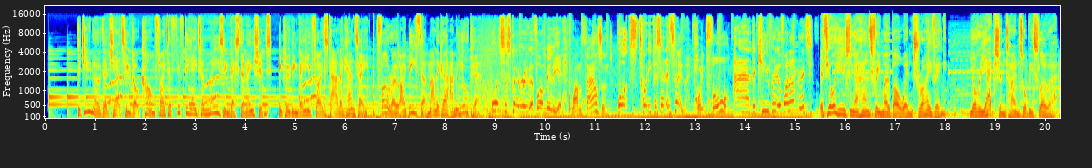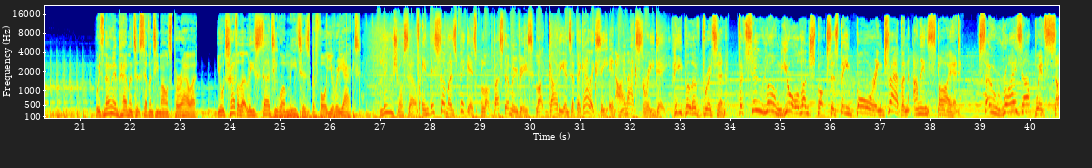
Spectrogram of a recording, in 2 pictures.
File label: male english commercial compilation; english southern accents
